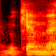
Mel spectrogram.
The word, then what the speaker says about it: Mükemmel: Yeah, Mükemmel.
